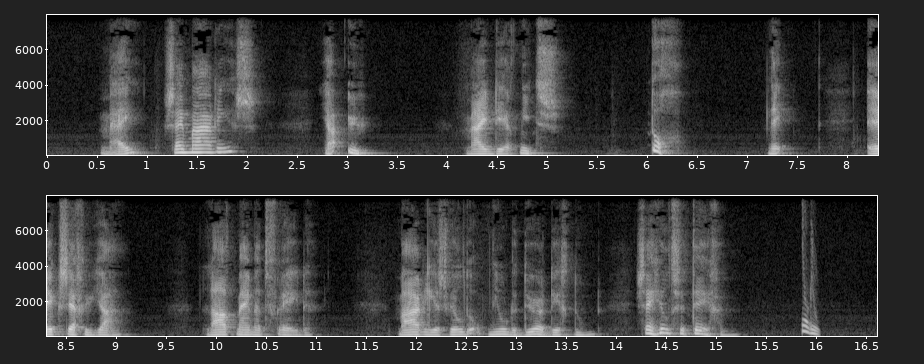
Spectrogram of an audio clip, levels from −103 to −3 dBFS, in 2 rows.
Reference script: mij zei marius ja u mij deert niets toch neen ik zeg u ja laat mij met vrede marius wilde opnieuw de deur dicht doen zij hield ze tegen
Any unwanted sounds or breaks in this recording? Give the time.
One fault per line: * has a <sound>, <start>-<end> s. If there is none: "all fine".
* has a chirp, 15.9-16.1 s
